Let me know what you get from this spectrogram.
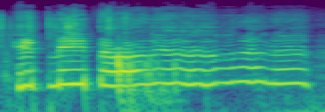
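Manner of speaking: cool dude character. Acted. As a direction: stretch it out like a laid-back dude. Player character speaks.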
